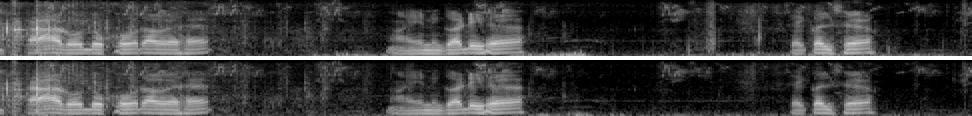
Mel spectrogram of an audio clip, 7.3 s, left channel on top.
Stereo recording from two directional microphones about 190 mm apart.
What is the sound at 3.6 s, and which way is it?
Speech, 10° right (ahead or behind).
